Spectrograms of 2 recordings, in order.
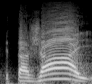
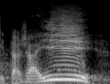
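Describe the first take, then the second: First: Itajaí said as ita-JÁI, A and I run together; Itajaí misstressed on the A, ita-JÁI; wrong stress on JÁI. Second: Itajaí as ita-ja-Í, the I long and separate; slow Itajaí with a drawn-out stressed final I. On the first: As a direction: punch JAI in Itajaí as one stressed diphthong. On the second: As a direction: land slowly on the last I of Itajaí. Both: Shown as a demonstration. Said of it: "temos tonicidade neste I".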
